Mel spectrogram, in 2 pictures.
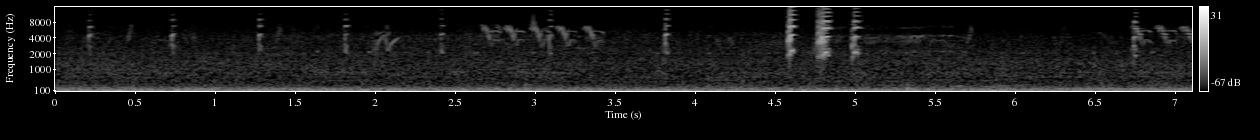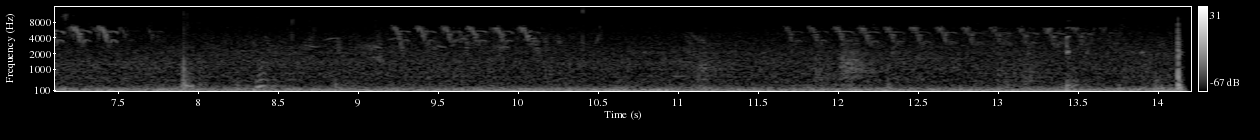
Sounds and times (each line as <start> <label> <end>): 0.0 birdsong 5.9
6.7 birdsong 14.2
